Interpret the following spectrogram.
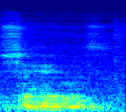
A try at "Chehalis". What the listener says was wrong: But there's no second H. Just, you say Chehalis.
